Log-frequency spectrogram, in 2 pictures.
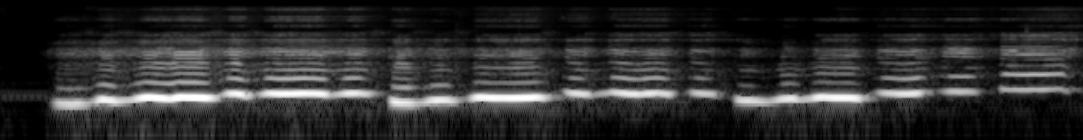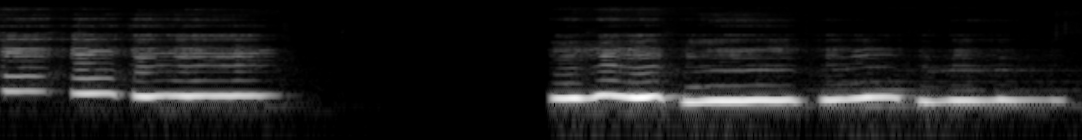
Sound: humming music

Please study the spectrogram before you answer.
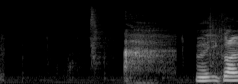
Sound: lips smacking

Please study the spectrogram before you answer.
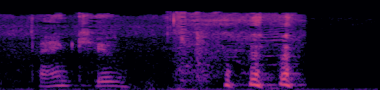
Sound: laughter

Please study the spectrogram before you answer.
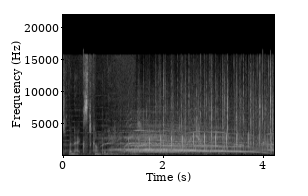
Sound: cheering

